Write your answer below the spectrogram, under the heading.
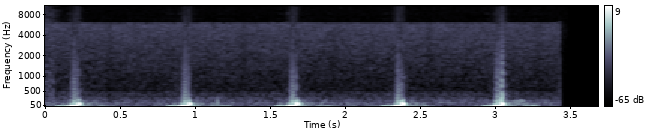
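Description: Five clear, regular low tapping sounds at about 83 a minute, heard over the brachial artery as the cuff deflates: phase 1 Korotkoff sounds.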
